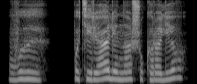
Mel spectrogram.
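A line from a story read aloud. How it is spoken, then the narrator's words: Dejected voice. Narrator (Russian): упавшим голосом спросила Сас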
